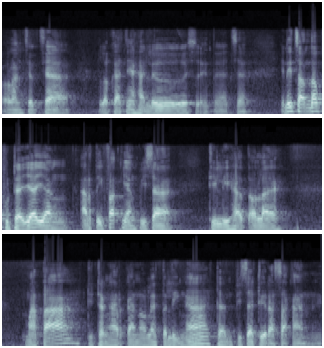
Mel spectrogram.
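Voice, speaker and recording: At a fairly slow pace, a man with a very deep, low voice speaks with lively intonation. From Central Java, Purbalingga (Banyumas area). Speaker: government official, talk show resource person. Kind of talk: talk show explanation.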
